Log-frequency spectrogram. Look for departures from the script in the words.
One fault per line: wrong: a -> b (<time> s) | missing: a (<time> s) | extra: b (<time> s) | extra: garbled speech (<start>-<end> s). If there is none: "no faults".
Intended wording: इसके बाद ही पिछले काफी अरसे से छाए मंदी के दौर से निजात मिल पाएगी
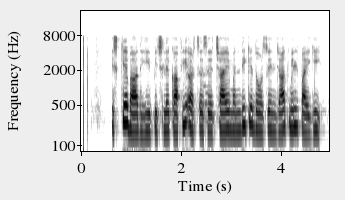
no faults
